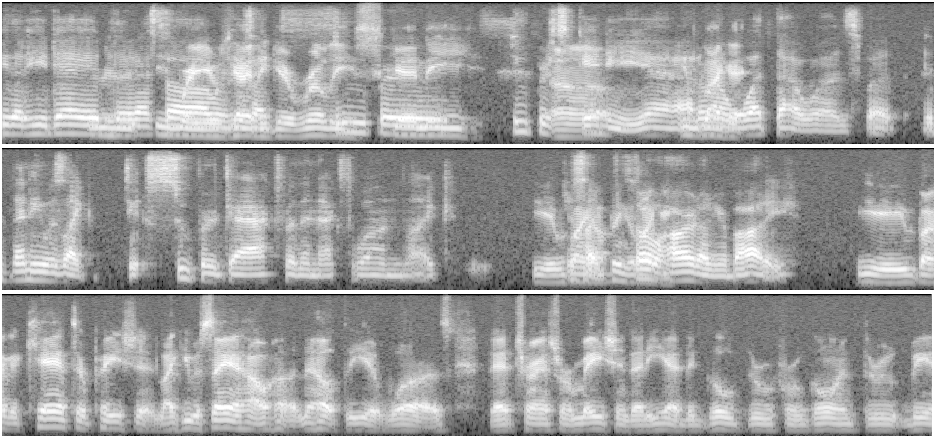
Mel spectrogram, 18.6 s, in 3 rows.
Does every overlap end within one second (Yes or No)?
No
